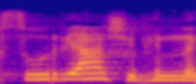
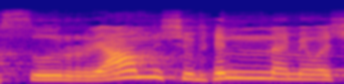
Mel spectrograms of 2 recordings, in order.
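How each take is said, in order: First: It is said without a nasal m after 'surya'. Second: It is said with a nasal m after 'surya'. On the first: The speaker calls it wrong. "कई लोग सूर्याश भिन्न कहते हैं, ऐसा नहीं।" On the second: The speaker calls it right. "सूर्या के ऊपर अनुस्वार है तो क्या बोलना"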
